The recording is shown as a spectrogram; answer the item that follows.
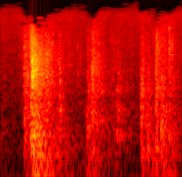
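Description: A wooden door shut with a bang about half a second in, followed by a couple of fainter knocks.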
